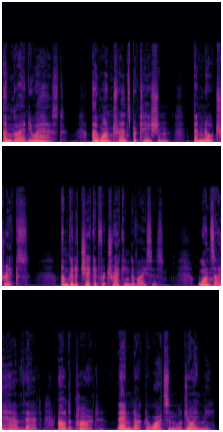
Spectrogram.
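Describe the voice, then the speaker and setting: A man playing a smug criminal mastermind professor in a radio drama, coolly threatening and taunting in a deliberate, theatrical way. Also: on the low side, animated, no room sound, studio quality. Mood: gloating, taunting.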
